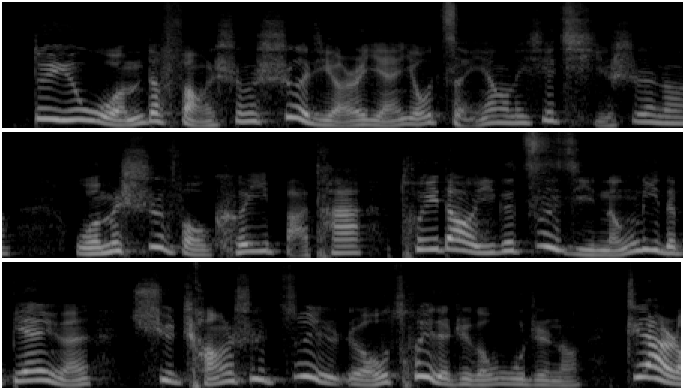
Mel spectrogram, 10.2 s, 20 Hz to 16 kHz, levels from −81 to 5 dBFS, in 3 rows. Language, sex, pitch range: Chinese, male, 145-235 Hz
